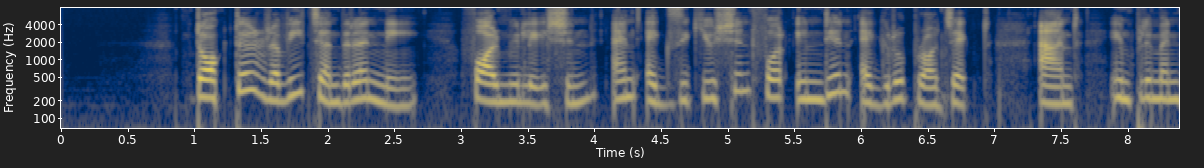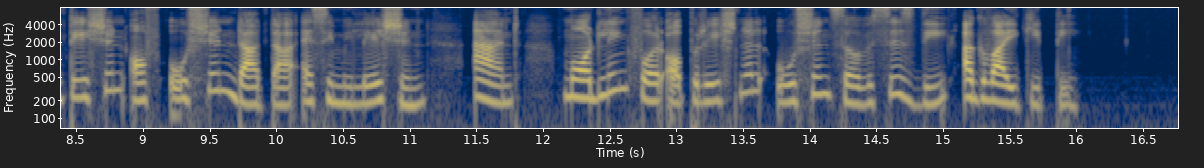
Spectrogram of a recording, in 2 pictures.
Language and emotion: Punjabi, neutral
